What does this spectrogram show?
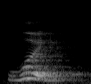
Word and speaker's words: would: se pronuncian casi igual no vamos a pronunciar ar la l would could should y el último verbo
